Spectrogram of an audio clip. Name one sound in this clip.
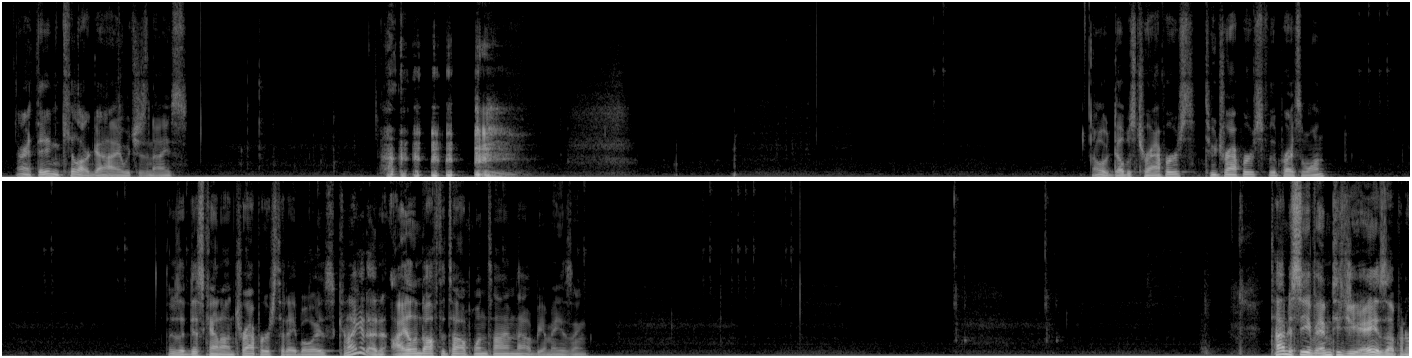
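A middle-aged man talks calmly into a close microphone, in bursts with pauses.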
